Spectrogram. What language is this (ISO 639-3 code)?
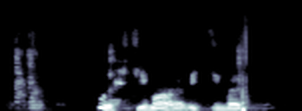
kab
